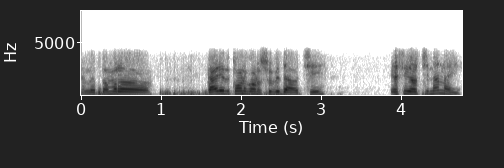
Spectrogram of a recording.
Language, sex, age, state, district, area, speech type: Odia, male, 45-60, Odisha, Nabarangpur, rural, conversation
